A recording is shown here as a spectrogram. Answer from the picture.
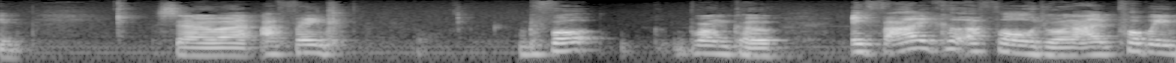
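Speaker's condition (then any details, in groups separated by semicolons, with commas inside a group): Cerebral palsy with stammer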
